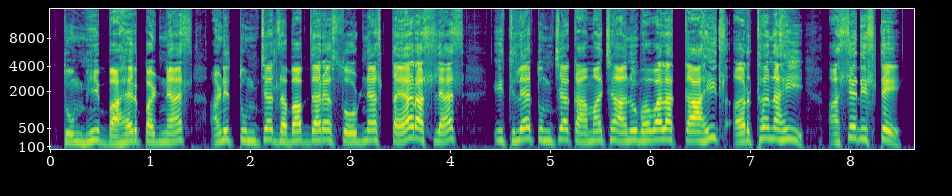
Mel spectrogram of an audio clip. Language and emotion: Marathi, angry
